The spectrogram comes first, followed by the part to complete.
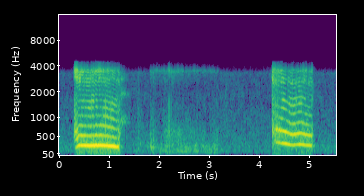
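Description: An English Bulldog snores in two loud, buzzy, droning bursts about four seconds apart.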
